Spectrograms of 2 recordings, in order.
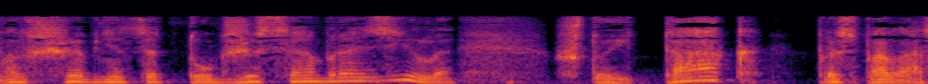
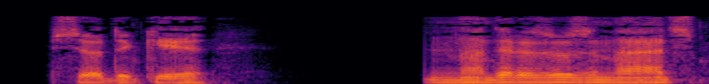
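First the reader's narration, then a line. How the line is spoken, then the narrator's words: Grumbled. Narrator (Russian): пробурчала она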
